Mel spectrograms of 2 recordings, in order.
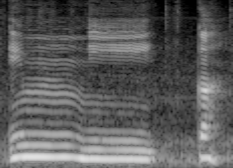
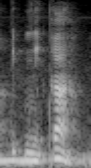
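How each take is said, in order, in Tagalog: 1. Ang tunog na m ay nauuna sa n. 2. Ang tunog na p ay nauuna sa n. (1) "Instead of ip, im ang basa ko" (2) "Ganon din dito kasi pareho lang, ipnika"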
